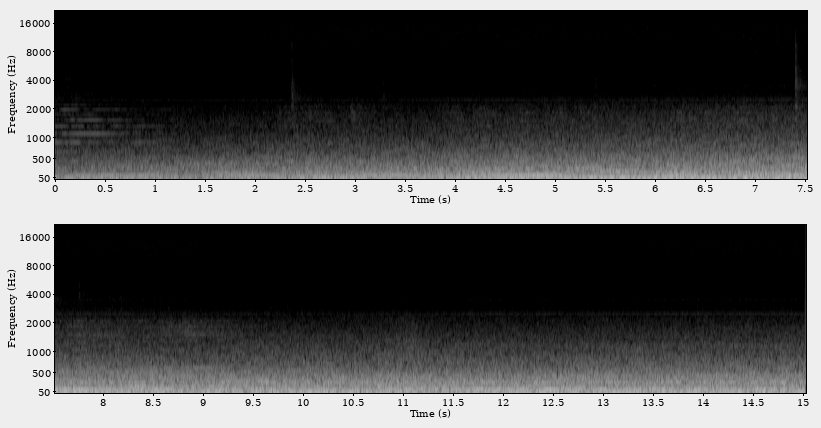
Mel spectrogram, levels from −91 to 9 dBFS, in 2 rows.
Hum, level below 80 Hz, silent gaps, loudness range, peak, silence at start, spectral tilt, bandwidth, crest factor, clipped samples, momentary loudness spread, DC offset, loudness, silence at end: none; -32 dBFS; none; 7 LU; -16 dBFS; 0 s; -12 dB/octave; 2.2 kHz; 14 dB; under 0.1%; 10 LU; under 0.1%; -32 LUFS; 0 s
